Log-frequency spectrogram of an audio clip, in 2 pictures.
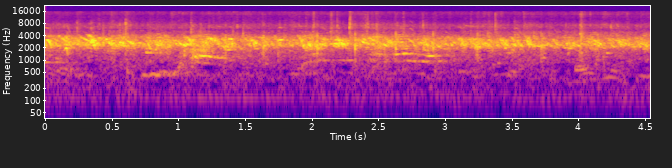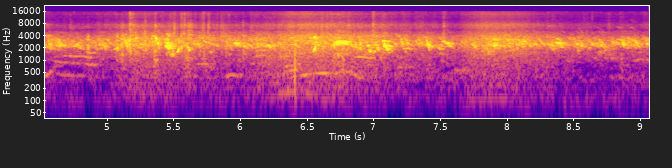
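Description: White broiler chickens cluck and chatter continuously in a dense flock, with occasional louder calls rising above the steady murmur.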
